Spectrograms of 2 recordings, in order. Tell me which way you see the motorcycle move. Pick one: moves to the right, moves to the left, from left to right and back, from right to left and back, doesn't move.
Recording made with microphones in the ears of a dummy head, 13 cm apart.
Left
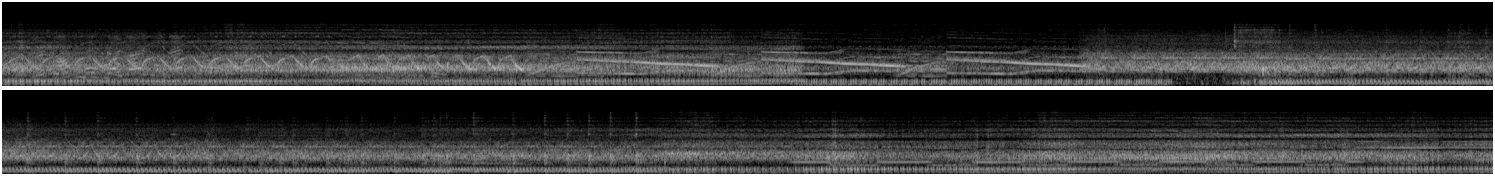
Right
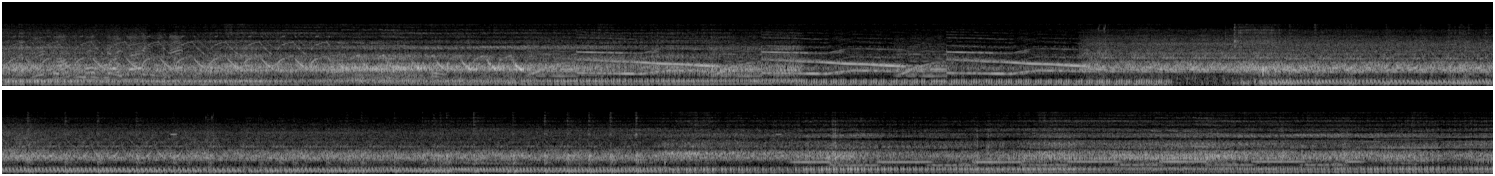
doesn't move.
